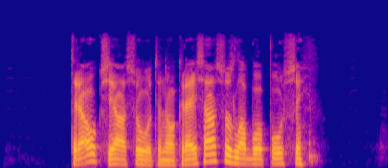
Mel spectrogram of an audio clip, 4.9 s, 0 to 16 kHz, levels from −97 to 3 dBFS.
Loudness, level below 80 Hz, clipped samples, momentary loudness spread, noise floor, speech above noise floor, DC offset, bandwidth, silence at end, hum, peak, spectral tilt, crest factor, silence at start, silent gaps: -16 LUFS; -44 dBFS; under 0.1%; 6 LU; -88 dBFS; 72 dB; under 0.1%; 7.2 kHz; 0.95 s; none; 0 dBFS; -8 dB/octave; 16 dB; 0.9 s; none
